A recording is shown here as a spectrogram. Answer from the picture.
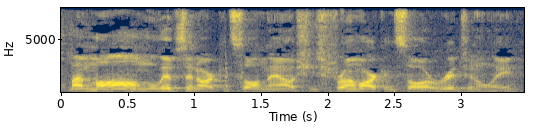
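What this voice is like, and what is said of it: Southern US drawl. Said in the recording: “the southern draw you have ... anonymous Texan, huh? So I'm well aware of my accent”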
